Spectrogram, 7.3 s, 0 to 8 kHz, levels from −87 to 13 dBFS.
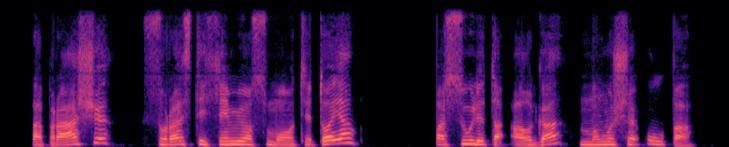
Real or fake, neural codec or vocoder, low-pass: fake; codec, 24 kHz, 0.9 kbps, WavTokenizer, medium speech release version 1; 7.2 kHz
